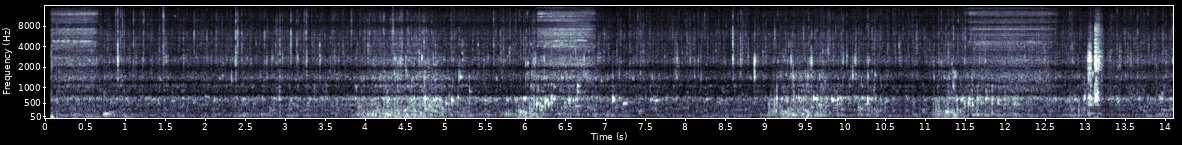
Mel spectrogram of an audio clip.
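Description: Scuba diver's breathing heard underwater: exhaled bubbles rushing out of the regulator in several swells a couple of seconds apart, over a steady underwater hiss, with a sharp click near the end.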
